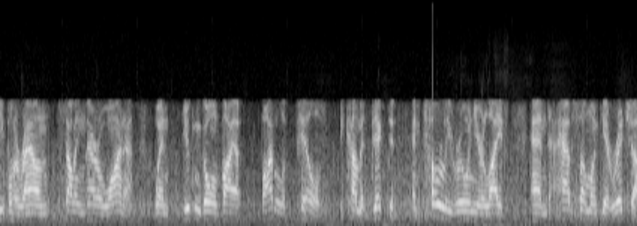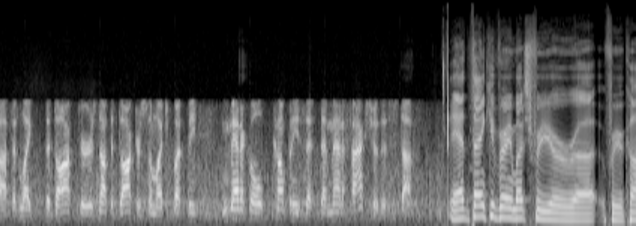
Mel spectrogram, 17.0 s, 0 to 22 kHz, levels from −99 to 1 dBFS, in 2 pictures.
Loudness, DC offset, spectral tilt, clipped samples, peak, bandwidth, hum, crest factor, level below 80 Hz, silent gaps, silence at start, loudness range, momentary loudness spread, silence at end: -19 LUFS; under 0.1%; -5 dB/octave; under 0.1%; 0 dBFS; 13 kHz; none; 20 dB; -58 dBFS; none; 0 s; 2 LU; 8 LU; 0 s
